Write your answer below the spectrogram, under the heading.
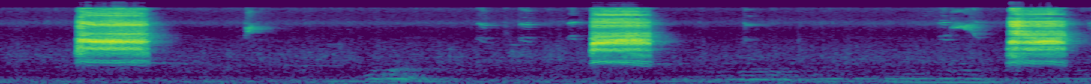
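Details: Jalak suren (black-collared starling) uttering three loud harsh rasping screeches, each about half a second long, spaced about three seconds apart over quiet background.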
